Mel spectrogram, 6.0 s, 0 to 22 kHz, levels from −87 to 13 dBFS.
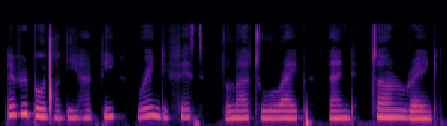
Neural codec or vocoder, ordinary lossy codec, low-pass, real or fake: codec, 24 kHz, 0.9 kbps, WavTokenizer, large speech release; none; 10.8 kHz; fake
